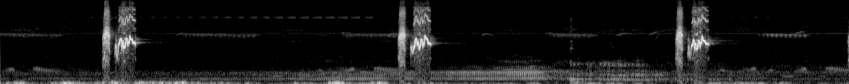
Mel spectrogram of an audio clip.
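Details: A sooty-headed bulbul sings three loud, bubbly chirping phrases about three seconds apart. Faint low humming tones and rumble play in the background.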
